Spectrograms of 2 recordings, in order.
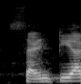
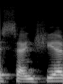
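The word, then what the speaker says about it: scientia: एन टी आई ए सेंटिया भी लोग इसको कहते हैं सेनेट भी लोग कहते हैं सेंशिया भी जो भी स्पेलिंग क्योंकि अब ये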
